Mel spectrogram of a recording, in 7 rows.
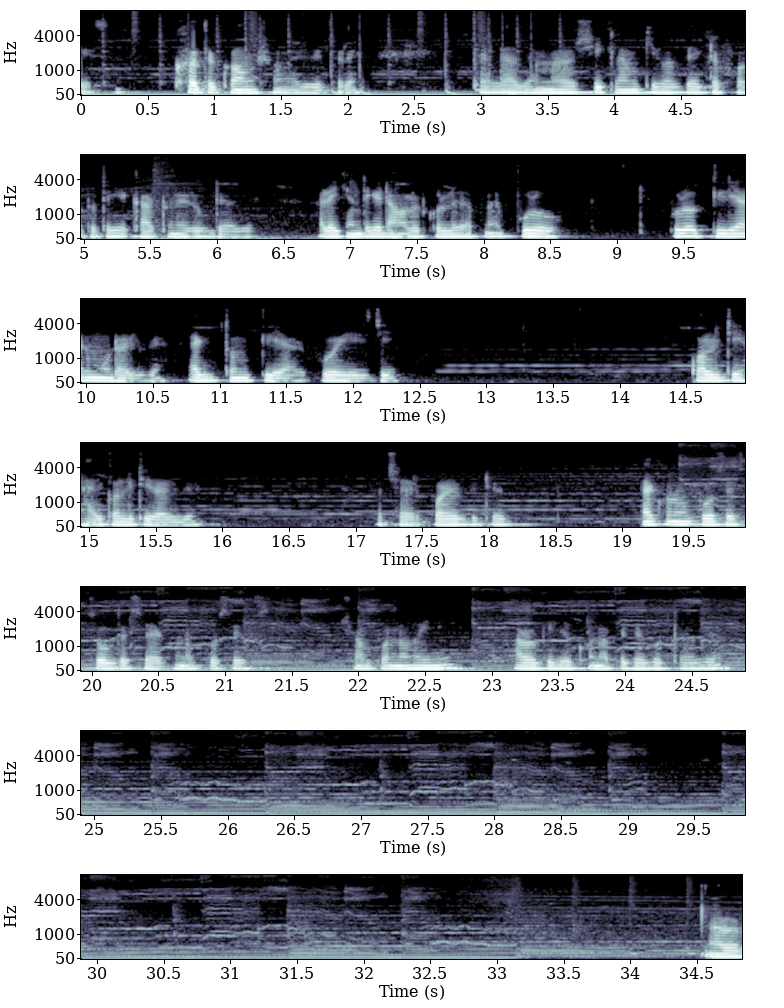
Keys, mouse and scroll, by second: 2.3-3.0 alt+scroll, 4.0-4.5 alt+scroll, 4.5-4.8 alt+scroll up 1, 7.1 scroll, 7.1 scroll up 1, 8.0 alt+scroll, 8.0 alt+scroll down 1, 9.0 alt+scroll, 9.1 alt+scroll down 1, 9.9 alt+scroll up 1, 11.3 alt+scroll down 1, 14.8-15.2 alt+scroll up 1, 18.9 scroll down 1, 23.1 scroll up 1, 29.5 scroll up 1.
